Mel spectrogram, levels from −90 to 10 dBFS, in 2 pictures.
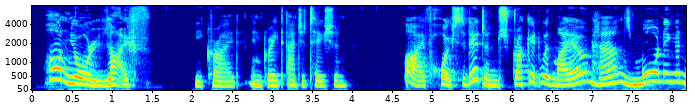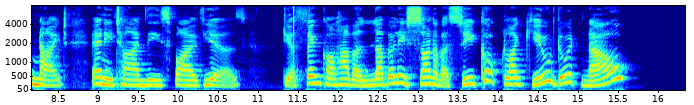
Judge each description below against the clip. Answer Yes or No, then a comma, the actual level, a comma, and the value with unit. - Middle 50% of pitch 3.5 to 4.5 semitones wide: No, average, 5.2 semitones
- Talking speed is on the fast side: No, average, 160 wpm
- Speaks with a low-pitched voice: No, high, 210 Hz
